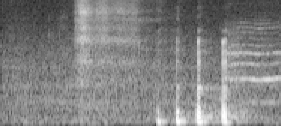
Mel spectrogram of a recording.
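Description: A male cat meows insistently, a drawn-out cry followed by a quick series of three or four short, sharp meows, moderately loud with no talking over it.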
